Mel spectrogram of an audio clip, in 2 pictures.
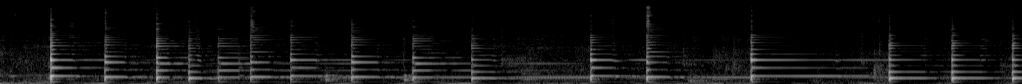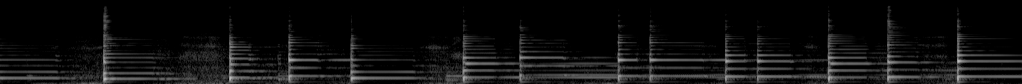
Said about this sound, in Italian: suonerà per voi un brano di chitarra. Lo annuncerà così, ci farà sentire delle note tutto esclusivamente dal vivo.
